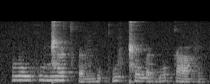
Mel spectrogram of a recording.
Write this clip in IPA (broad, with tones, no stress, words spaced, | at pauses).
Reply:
lo˥wxʷə˞˥ŋ͡ǁɜ˥ t͡sʼɜ˩v i˥wkʷʼɛ˥vǁo˧wɜ˩ ɡ͡bo˥ka˩v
